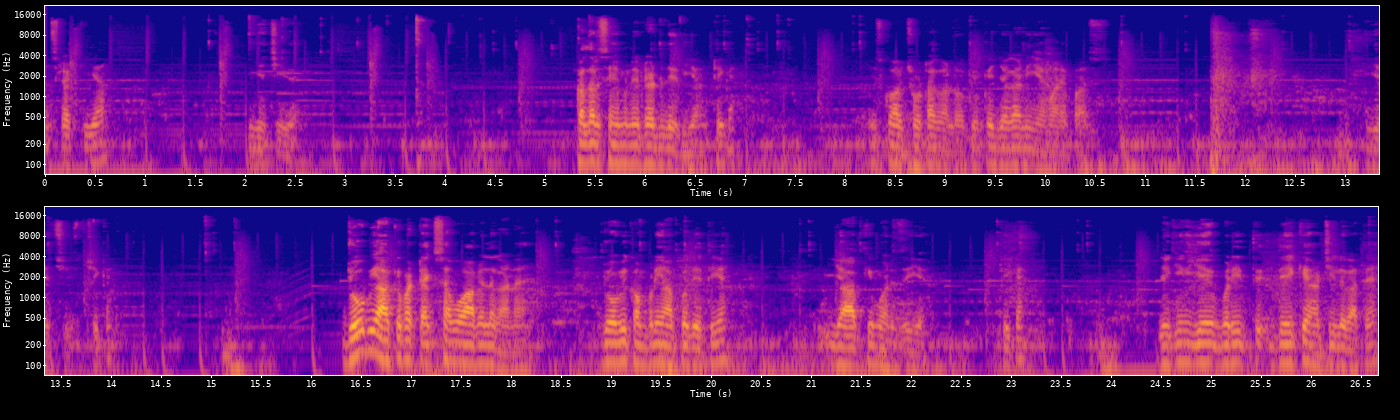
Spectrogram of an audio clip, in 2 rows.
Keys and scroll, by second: 2.0 super+g, 2.3 v, 3.7 shift+super+], 4.2-7.1 typing, 14.0 super+-, 14.2 super+-, 14.8 typing.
